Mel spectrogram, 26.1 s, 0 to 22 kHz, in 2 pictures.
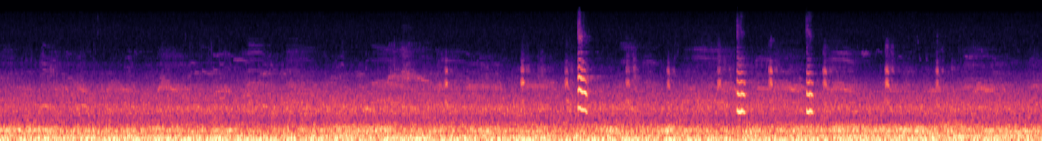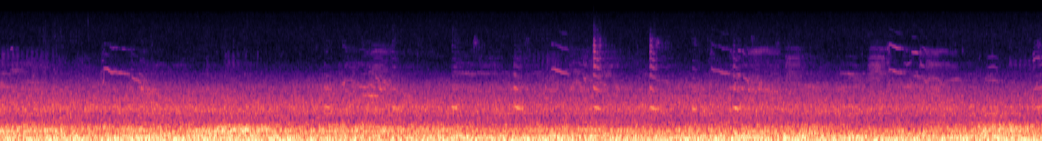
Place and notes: Thamesmead, UK - Southmere 3
Recorded with a stereo pair of DPA 4060s and a Marantz PMD661.
London, UK, 11 February 2017, ~15:00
